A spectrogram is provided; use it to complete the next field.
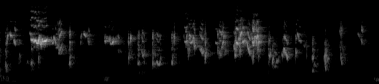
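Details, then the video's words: Lively budgerigar chatter: an opening loud squawk followed by a steady string of short buzzy chirps and squeaks, almost without pause. "2 hours of budgie sounds with background noise for relaxation"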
